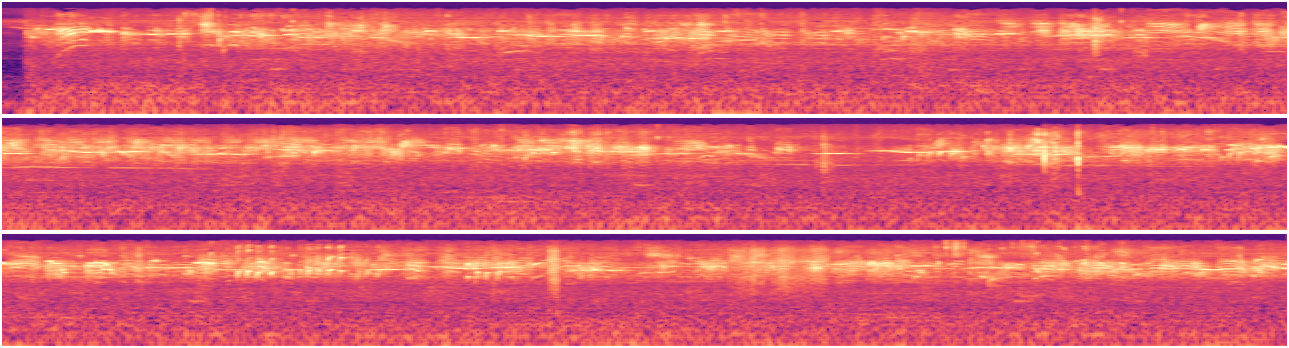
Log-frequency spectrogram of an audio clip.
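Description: Many small birds chirping and twittering continuously in quick high notes, over a steady low rumble. Two brief sharp clicks stand out about halfway through.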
